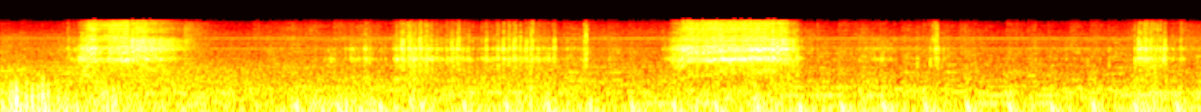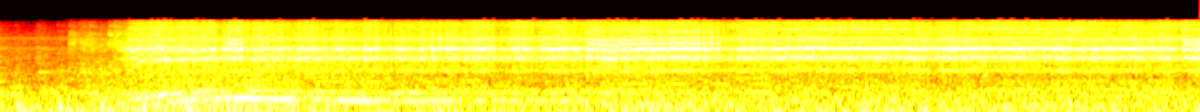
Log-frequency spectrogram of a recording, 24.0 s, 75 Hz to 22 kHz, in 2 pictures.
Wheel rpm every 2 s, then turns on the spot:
30, 0, 20, 70, 10, 10, 40, 160, 160, 160, 160, 160.
4-6 8-12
